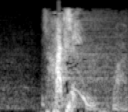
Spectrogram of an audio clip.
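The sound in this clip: A single sudden sneeze bursts out during a religious lecture, a sharp, breathy explosion that quickly tails off into a brief murmur.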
